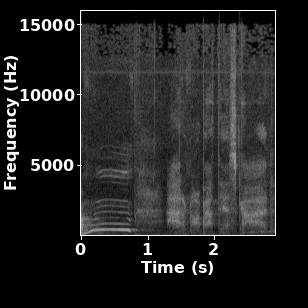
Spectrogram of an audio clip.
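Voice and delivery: breathy doubtful whisper; a hesitant Moses whispering to God. Acted. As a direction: whisper it, unsure and reluctant.

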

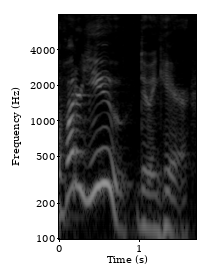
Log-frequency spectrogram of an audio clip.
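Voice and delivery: "you" stretched out and pushed up; stress on YOU. Shown as a demonstration. Preacher repeating the question to the congregation, stress on YOU. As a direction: hit "you" hard, let "doing here" drop. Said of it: "how we put the emphasis on the question".

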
